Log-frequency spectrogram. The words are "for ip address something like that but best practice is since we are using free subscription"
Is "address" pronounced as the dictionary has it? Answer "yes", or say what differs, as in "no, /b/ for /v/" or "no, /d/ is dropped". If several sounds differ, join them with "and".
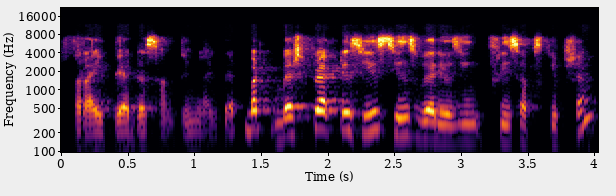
no, /ɹ/ is dropped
